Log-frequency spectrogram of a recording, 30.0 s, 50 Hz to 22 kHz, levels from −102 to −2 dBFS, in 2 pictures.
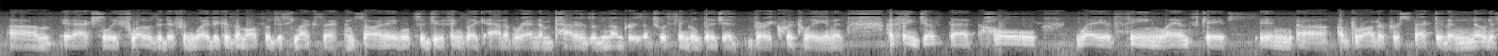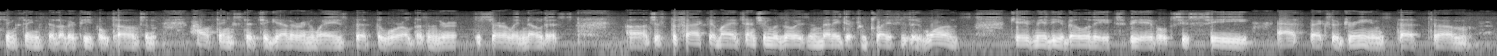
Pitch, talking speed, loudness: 105 Hz, 190 wpm, -16 LUFS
